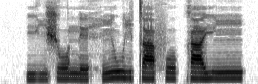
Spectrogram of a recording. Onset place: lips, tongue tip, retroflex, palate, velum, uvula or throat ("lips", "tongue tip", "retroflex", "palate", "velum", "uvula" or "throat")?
palate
